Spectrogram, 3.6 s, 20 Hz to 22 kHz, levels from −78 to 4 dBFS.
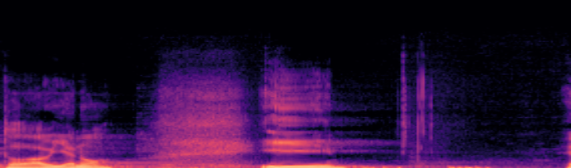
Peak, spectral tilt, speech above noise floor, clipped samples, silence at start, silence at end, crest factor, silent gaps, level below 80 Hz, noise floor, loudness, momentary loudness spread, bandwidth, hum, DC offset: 0 dBFS; -6.5 dB/octave; 25 dB; under 0.1%; 0 s; 0 s; 14 dB; none; -32 dBFS; -36 dBFS; -13 LUFS; 18 LU; 13 kHz; none; under 0.1%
